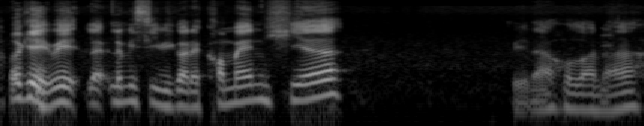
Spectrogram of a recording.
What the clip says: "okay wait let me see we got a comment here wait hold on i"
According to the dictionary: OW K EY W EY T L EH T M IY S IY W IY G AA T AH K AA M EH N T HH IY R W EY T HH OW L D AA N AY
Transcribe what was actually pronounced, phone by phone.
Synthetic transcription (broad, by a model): OW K EY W EY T L EH T M IY S IY W IY G AA T AH K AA M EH N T HH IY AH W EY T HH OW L AA N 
